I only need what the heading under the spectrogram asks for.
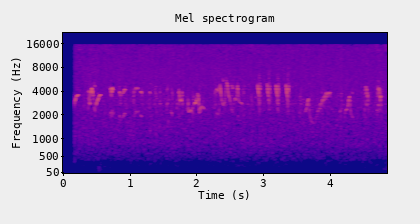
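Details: A Yellow-bellied Eremomela sings a fast, varied run of high chirps, trills and slurred whistles, mimicking species such as African Quailfinch, Crowned Lapwing, Pied Starling, Cape Sparrow, Karoo Scrub-robin and others.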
